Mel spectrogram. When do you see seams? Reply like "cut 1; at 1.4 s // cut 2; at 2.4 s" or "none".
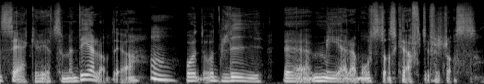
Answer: cut 1; at 2.2 s // cut 2; at 2.7 s

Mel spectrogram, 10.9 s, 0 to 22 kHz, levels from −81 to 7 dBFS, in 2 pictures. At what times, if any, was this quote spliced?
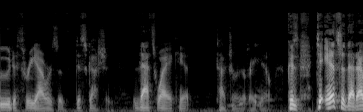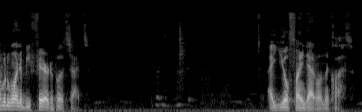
none

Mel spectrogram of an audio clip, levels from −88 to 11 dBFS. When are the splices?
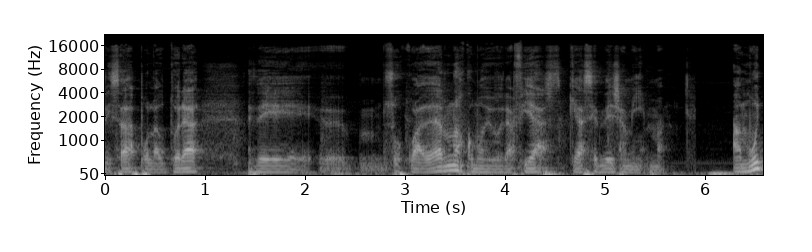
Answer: cut 1; at 1.4 s

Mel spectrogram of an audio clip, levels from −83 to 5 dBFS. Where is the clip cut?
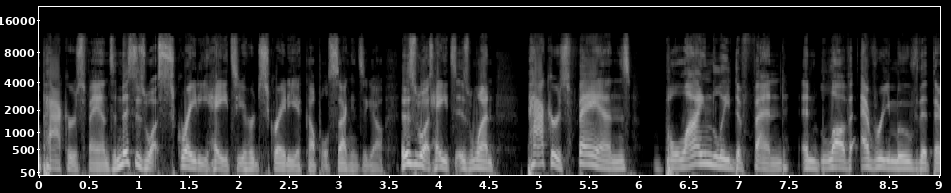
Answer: cut 1; at 3.9 s // cut 2; at 7.8 s

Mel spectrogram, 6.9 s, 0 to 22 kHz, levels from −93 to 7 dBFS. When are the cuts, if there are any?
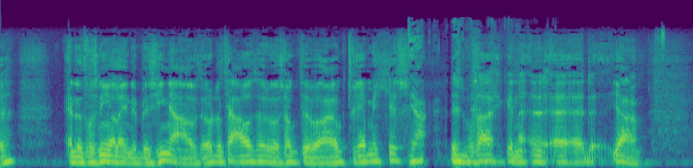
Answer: cut 1; at 2.3 s // cut 2; at 3.0 s // cut 3; at 4.4 s

